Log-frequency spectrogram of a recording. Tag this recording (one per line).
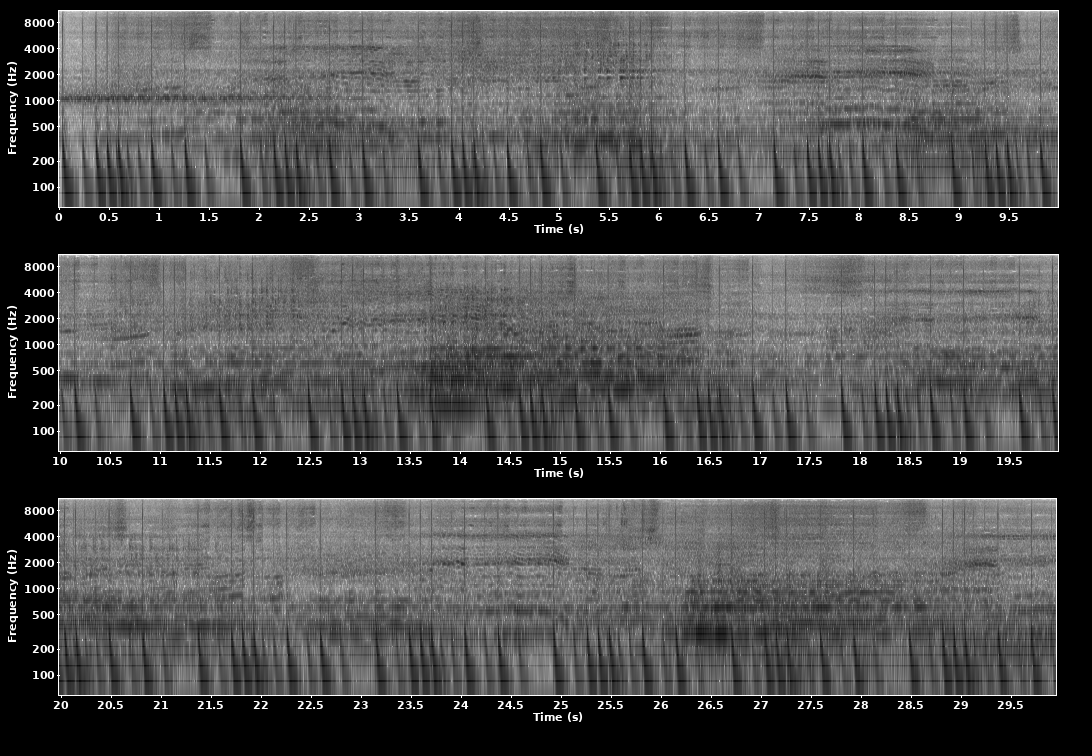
beat
processed
matrix
remix
layered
